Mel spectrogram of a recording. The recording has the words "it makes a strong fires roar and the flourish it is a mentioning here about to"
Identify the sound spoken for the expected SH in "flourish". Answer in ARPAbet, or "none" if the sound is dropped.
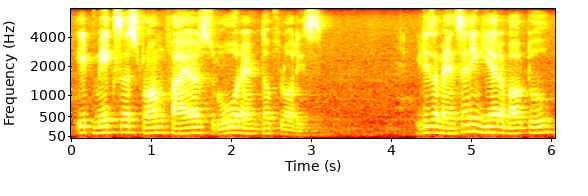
S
